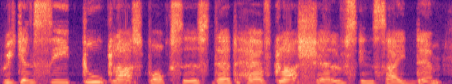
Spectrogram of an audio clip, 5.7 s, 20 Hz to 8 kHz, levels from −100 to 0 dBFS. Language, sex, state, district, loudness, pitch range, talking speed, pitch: English, male, Assam, Kamrup Metropolitan, -14 LUFS, 175-215 Hz, 125 wpm, 185 Hz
